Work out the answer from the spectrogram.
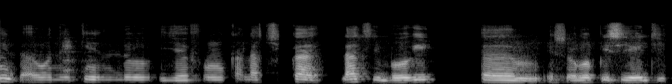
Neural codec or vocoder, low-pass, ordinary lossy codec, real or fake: none; 7.2 kHz; none; real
